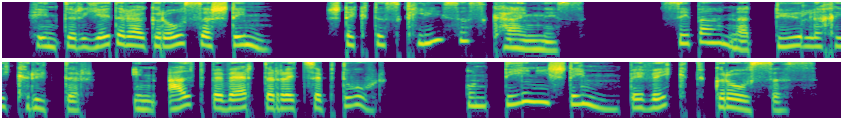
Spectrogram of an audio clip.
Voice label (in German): Werbung CH GR, hoch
